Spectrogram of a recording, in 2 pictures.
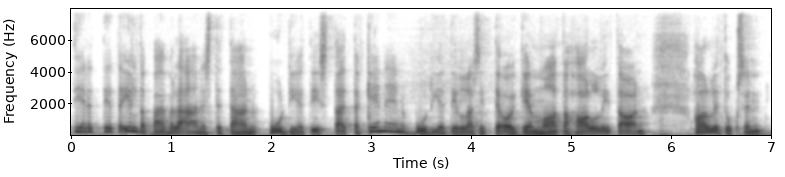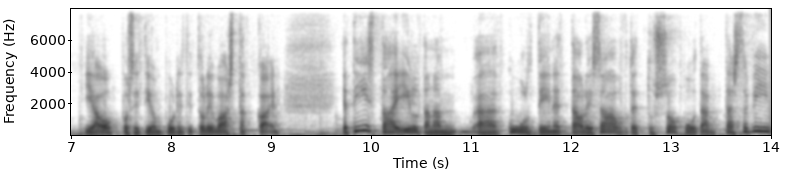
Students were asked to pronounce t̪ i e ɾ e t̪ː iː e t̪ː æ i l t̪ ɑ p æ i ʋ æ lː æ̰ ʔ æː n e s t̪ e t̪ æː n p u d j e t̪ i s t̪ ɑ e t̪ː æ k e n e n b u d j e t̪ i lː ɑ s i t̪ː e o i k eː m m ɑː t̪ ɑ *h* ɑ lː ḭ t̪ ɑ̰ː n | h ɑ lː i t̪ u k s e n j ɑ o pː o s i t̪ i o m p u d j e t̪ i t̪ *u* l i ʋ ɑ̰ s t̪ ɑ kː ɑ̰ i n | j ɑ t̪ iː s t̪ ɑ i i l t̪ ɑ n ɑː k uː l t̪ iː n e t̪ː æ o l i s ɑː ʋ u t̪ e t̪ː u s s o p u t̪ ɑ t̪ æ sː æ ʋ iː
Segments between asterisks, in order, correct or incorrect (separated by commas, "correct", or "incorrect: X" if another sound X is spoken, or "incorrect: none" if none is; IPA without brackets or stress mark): correct, incorrect: o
